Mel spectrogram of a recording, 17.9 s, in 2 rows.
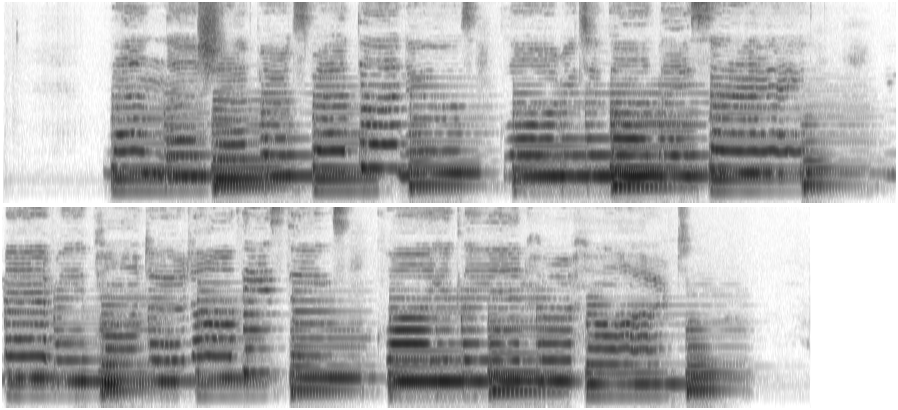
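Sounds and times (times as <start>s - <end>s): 
person singing recitative: 1.0s - 8.1s, 8.9s - 15.8s.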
